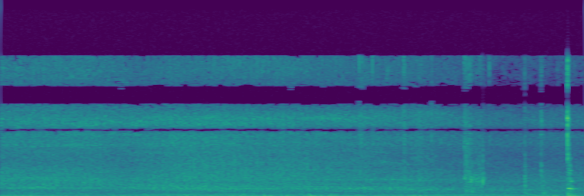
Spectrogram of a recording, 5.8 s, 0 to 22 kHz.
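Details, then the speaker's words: 2006 Chevy Trailblazer LS, six-cylinder automatic, odometer possibly about 292,248, backing up: even low engine rumble with no knocks or rattles; sounds healthy. "quick sounds good not hearing any weird rattles or anything like that on the interior"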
